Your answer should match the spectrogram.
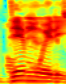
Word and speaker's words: Dinwiddie: Why do I keep wanting to say Whittle? It looks like an L on it's Dinwiddie. – It's witty. – Am I saying Dinwiddie? – No, I'm saying Dinwiddie. You're saying it right.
